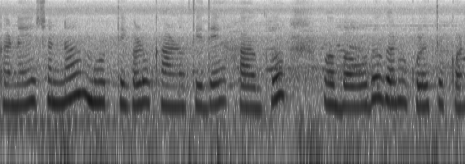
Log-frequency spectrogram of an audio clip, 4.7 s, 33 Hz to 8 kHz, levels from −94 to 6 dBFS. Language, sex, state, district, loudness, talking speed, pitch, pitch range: Kannada, female, Karnataka, Koppal, -15 LUFS, 90 wpm, 245 Hz, 230-265 Hz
